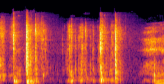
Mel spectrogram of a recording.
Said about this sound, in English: You better close that door and lock it, Mr. Engel.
